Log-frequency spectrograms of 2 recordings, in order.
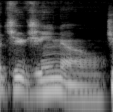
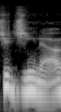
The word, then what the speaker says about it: Gugino: It stars Carla How do I pronounce her name? – Carla Gugino. – Gugino, okay. It stars Carla Gugino as Karen Sisco,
